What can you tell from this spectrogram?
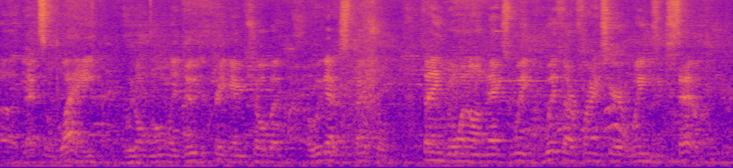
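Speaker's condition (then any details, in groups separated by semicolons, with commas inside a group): No condition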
